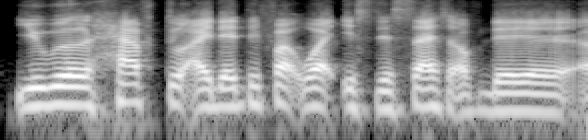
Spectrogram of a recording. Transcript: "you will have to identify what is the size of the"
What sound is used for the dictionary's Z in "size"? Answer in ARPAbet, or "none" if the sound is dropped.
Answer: S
